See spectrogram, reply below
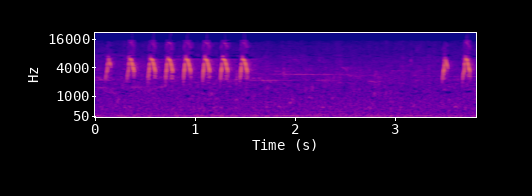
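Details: Crystal-type bar-winged prinia gives eight sharp high chips in quick succession, falls silent for two seconds, then starts again with two more. It is used as training song for magpie-robins.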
